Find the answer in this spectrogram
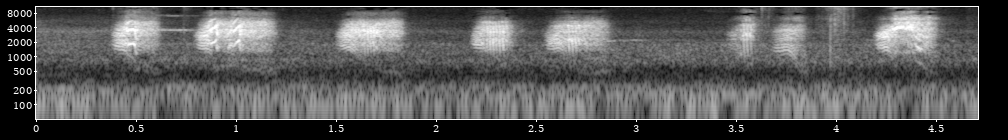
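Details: Displaying bowerbirds in the Yarra Valley, just outside Melbourne, September 2020, producing grating, buzzy rasps in an irregular run of about nine bursts, some short and clipped, others longer and hissing.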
